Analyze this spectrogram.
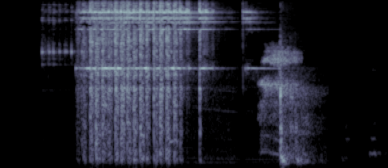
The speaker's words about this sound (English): Well, that is the smallest bell I have ever seen. Oh, that's my little cowbell.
